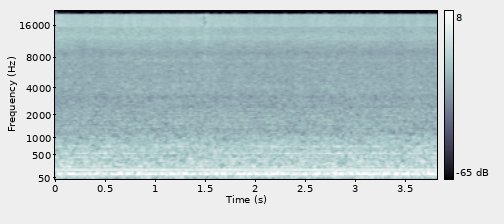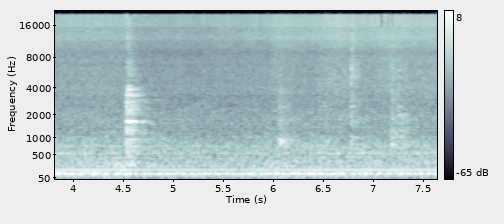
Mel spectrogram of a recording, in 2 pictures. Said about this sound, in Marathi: मीठ टाकल्याच्यानंतर हलवून घेऊन आपण कोथिंबीर सोडायची.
